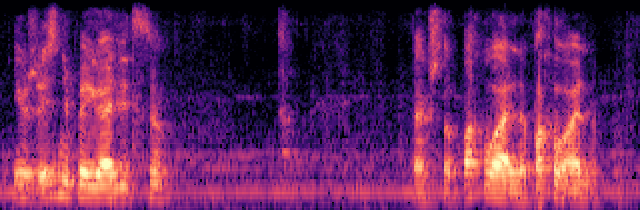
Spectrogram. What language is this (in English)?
Russian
